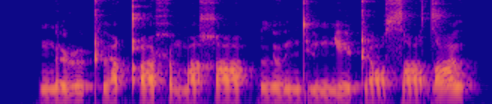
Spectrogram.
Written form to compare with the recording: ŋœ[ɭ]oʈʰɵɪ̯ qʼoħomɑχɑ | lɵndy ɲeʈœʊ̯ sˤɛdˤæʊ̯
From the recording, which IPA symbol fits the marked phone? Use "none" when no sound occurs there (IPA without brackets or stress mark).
ɭ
